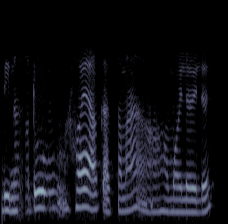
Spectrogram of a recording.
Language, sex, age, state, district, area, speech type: Assamese, female, 30-45, Assam, Charaideo, rural, conversation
